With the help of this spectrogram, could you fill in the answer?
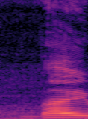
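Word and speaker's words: Mahy: It's actually called May Moblies, and it's spelled M-A-H-Y, Moblies.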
